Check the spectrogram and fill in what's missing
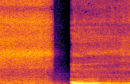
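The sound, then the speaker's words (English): A voice imitates a friend's heavy breathing: a long hissing inhale, a short pause, then a breathy exhale carrying a deep, falling moan that fades out. “He does a bassy moan on the way out.”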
